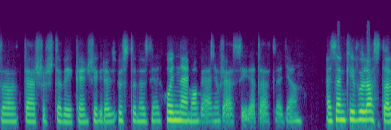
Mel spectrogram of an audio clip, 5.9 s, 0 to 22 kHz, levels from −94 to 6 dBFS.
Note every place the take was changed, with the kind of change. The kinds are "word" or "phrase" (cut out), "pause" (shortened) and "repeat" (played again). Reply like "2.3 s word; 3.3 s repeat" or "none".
1.8 s word; 2.4 s word; 2.8 s word; 3.3 s word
